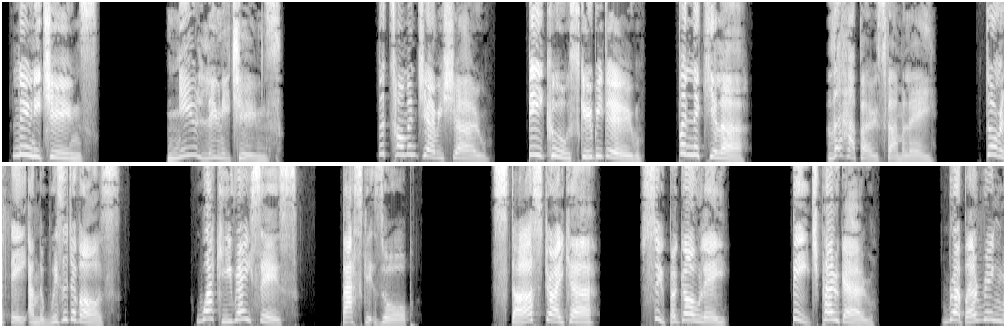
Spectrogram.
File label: en-gb vo menu; Boomerang All Stars - Super Goalie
